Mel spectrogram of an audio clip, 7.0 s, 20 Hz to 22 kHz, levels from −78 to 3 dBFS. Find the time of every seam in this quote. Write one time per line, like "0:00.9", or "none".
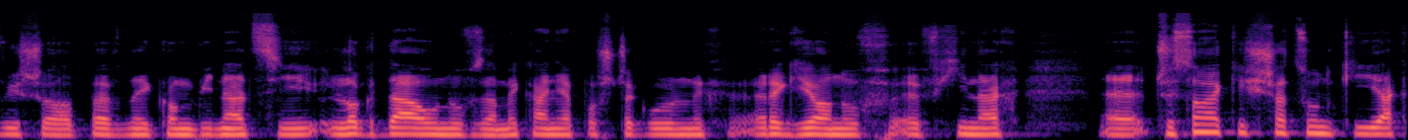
none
